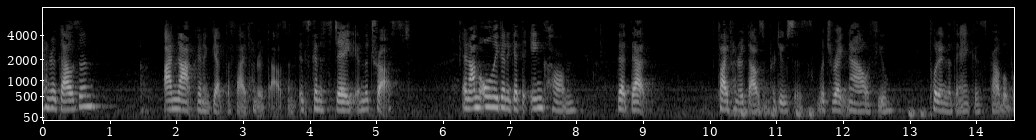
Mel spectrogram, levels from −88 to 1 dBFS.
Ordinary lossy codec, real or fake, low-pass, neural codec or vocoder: MP3, 24 kbps; real; 7.2 kHz; none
